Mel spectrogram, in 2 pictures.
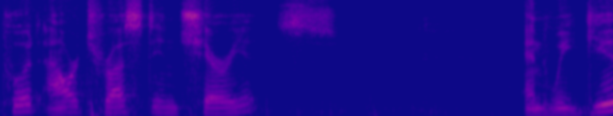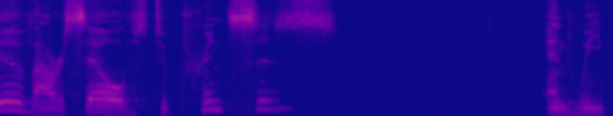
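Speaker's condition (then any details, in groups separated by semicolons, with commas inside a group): No condition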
